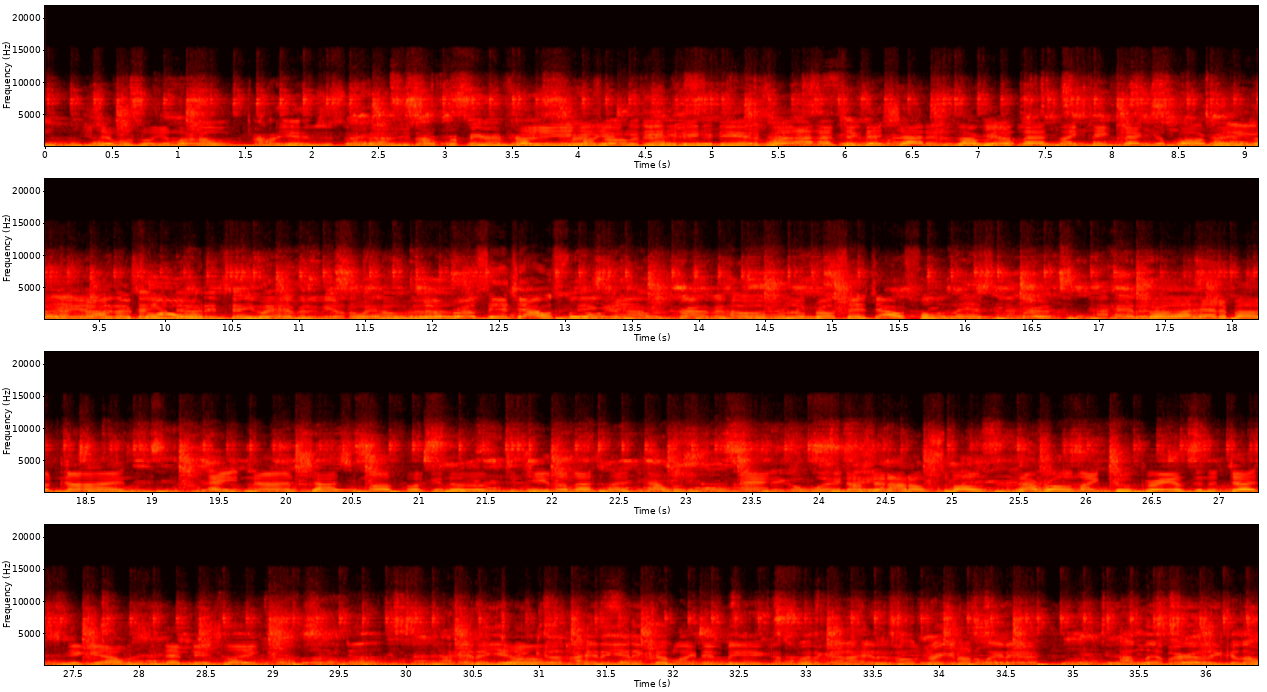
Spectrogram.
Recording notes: Live From The Album Release. Just some drunk guys drinking and enjoying life.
